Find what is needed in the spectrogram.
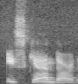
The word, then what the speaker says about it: Iskandar: It revolved around the story of a multinational teenage crew that journeyed through space to look for the planet Iskandar.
